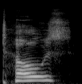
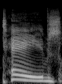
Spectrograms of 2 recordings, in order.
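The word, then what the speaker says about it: Toews: who owned it was I think it's spelled t o e WS not Taves like like the Blackhawk but the owner the team and I mean it's not impossible yeah it's Leonard toes cuz you really don't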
